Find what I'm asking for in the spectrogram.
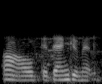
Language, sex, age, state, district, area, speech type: Telugu, female, 18-30, Telangana, Khammam, urban, conversation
